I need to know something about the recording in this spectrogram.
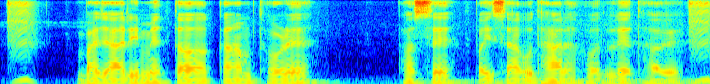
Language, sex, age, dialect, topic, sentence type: Bhojpuri, male, 25-30, Northern, banking, statement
